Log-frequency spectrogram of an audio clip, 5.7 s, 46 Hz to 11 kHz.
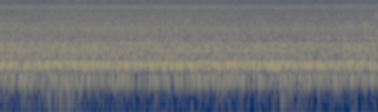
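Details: Honey bee swarm massing on a raw 7 lb shungite rock: a constant, dense buzzing hum of many wings, level and unbroken.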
